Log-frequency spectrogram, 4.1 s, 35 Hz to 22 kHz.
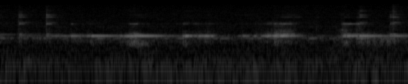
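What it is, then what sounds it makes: Porcelain gravy boat. Long nails gently tap the inner rim and sides of an empty, hollow white porcelain gravy boat. Each tap gives a soft, clear ringing tone near 1.4 kHz with bright overtones that fades quickly. The taps come at irregular intervals and are quiet overall.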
